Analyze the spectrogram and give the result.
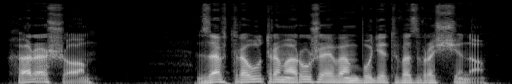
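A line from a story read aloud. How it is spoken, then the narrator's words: Calm voice. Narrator (Russian): сказал Фейн все тем же спокойным голосом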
